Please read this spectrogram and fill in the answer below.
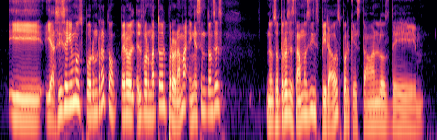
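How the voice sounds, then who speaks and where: In a very clean recording with a silent background, a man with a Guatemalan accent talks at a moderate pace and a fairly high pitch, with very wide pitch swings. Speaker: podcast co-host. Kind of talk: casual chat.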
